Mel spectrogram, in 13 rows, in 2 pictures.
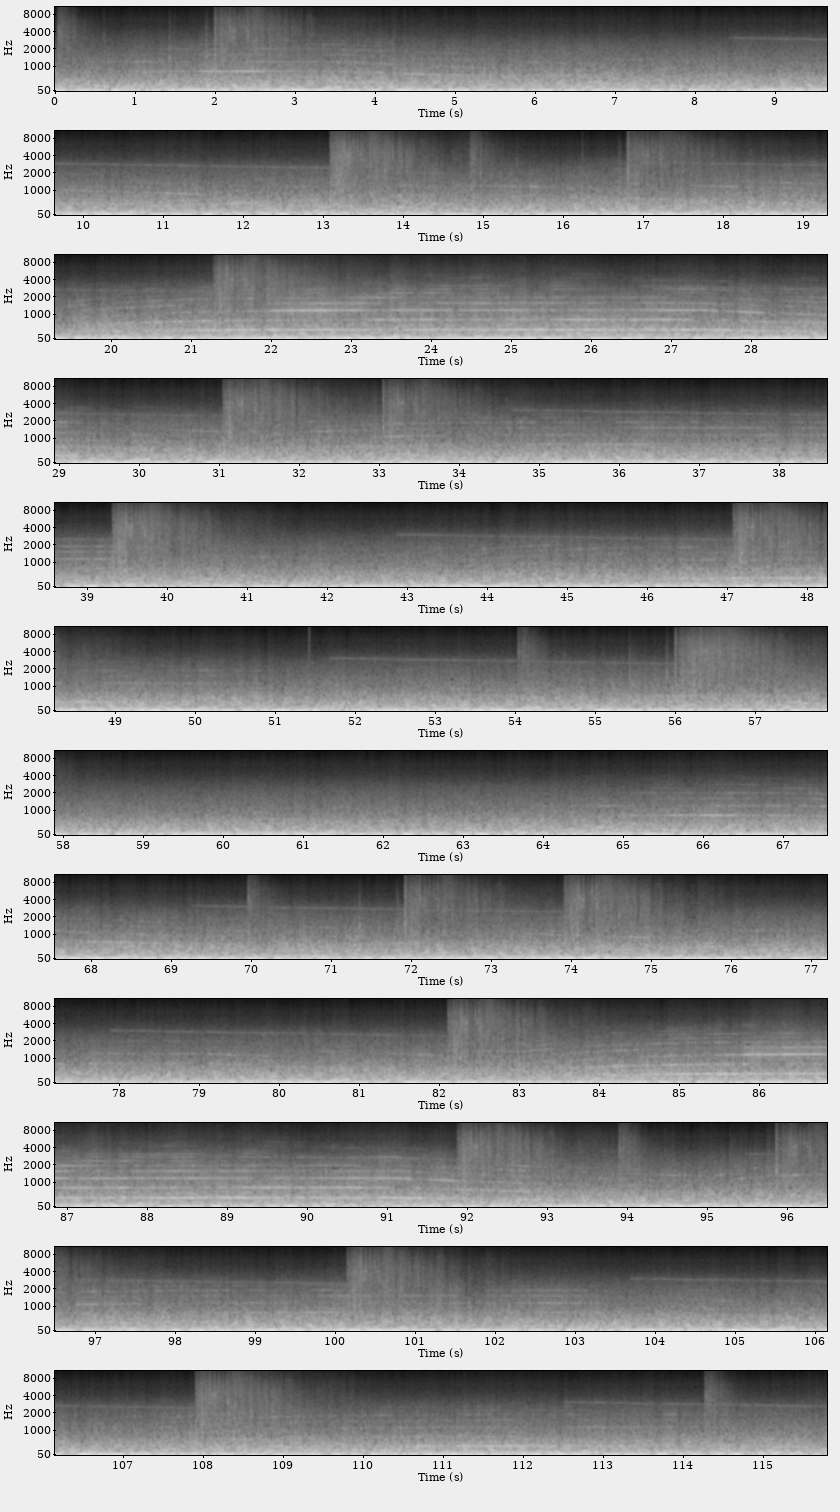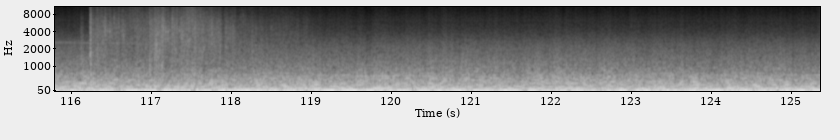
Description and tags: Air Raid
Air-Raid, World-War-2, Explosions, Bombing, Field-Recording, Crash, Planes, Raid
